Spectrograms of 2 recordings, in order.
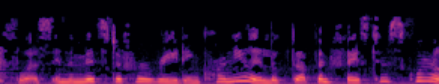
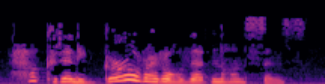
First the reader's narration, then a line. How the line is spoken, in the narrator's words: she gasped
